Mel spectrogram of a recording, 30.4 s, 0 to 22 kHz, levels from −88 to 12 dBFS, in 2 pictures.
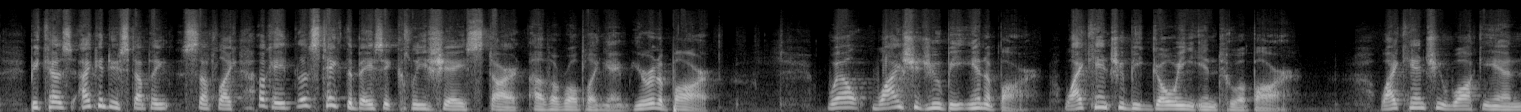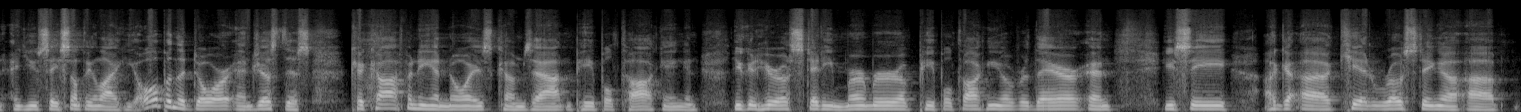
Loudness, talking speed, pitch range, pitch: -20 LUFS, 170 wpm, 115-145 Hz, 125 Hz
